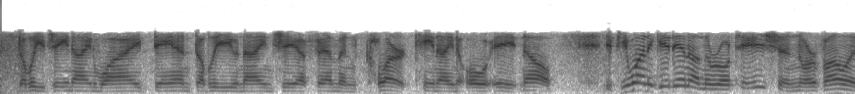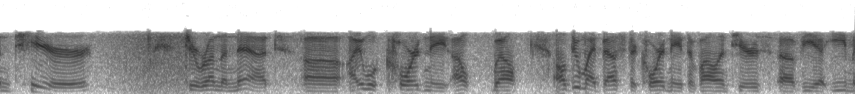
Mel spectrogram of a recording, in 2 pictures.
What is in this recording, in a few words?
SSB Net Control Rotating Schedule Announcement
